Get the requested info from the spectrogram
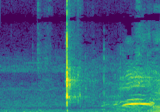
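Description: Baseball bat hitting a pitched ball: one sharp crack a little under a second in. A spectator then calls out loudly.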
